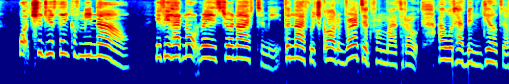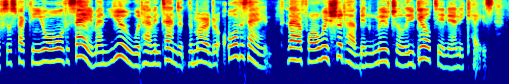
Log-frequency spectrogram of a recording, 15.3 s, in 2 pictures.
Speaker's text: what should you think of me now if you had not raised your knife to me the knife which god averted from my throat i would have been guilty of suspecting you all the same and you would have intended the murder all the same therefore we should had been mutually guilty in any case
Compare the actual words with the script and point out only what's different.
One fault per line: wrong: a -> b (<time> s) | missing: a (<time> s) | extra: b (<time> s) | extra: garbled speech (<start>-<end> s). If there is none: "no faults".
wrong: had -> have (12.8 s)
